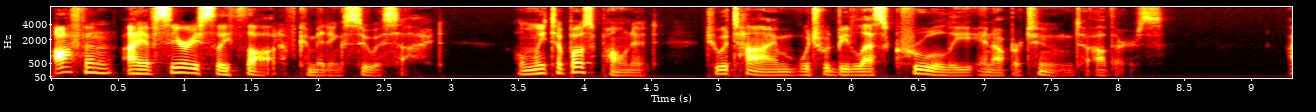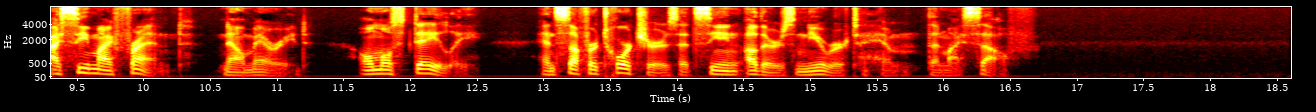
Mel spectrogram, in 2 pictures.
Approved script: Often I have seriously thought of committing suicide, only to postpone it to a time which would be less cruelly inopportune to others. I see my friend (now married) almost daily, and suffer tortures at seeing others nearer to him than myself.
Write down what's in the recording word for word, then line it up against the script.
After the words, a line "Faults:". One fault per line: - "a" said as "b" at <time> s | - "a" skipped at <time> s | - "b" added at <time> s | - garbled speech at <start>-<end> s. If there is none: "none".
Often I have seriously thought of committing suicide, only to postpone it to a time which would be less cruelly inopportune to others. I see my friend (now married) almost daily, and suffer tortures at seeing others nearer to him than myself.
Faults:
none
